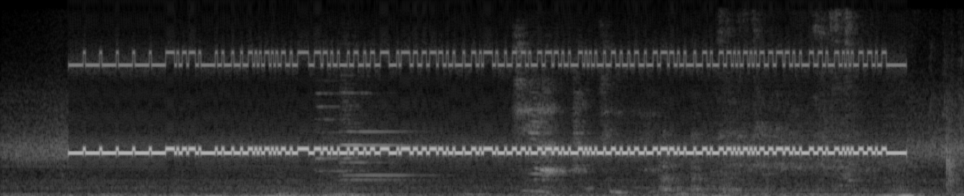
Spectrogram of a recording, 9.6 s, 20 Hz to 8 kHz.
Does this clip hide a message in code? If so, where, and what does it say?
Yes: RTTY (45.45 baud, 170 Hz shift) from 0.7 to 9.1 s, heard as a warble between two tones, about 1850 Hz centre, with the noise inside a lift. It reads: 14405 22938 73187 41027 77448 87682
